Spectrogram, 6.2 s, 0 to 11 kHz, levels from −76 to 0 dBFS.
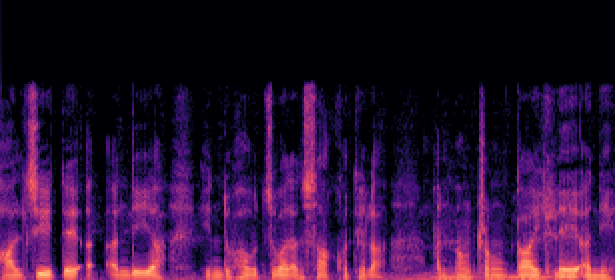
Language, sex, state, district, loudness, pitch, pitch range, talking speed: Mizo, male, Mizoram, Aizawl, -19 LUFS, 120 Hz, 105-125 Hz, 175 wpm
